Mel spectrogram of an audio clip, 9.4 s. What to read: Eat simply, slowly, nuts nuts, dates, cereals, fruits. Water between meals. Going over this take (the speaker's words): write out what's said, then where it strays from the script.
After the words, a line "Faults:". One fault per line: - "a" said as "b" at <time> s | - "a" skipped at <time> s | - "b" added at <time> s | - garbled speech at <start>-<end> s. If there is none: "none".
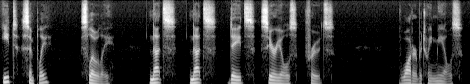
Eat simply, slowly, nuts nuts, dates, cereals, fruits. Water between meals.
Faults:
none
